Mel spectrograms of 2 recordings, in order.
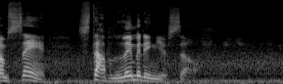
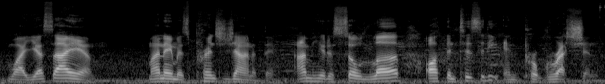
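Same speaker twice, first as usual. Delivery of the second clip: lower, softer, grand and composed; proud self-introduction; 5 semitones lower, 6 dB quieter than usual. Shown as a demonstration. Speaker shows how to introduce yourself, lower and proudly composed. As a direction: announce yourself with calm pride. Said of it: "You gotta say it like that".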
